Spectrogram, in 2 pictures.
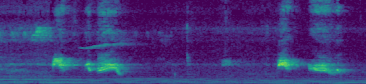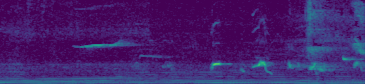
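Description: Red-vented Bulbul giving short, bubbly chirped phrases in two clusters, with a few thin whistles after; soft background music throughout.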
